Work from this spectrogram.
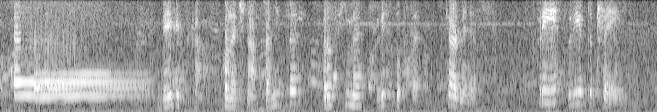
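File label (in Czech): příjezd, Vlaková hlášení, Pražské metro; Dejvická, konečná stanice. Prosíme, vystupte. Terminus. Please leave the train.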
